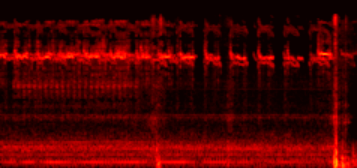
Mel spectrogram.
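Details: Black-capped chickadee nestlings in a backyard nest box, fed by both parents, beg with thin, very high squeaks, first in a rapid stream and then in short bursts, over a low steady hum and a sharp knock.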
